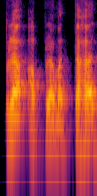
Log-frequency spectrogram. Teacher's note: Apramattah, there is double the tha there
